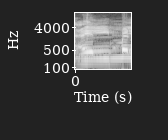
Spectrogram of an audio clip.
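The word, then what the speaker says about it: عِلْمَ: Love തഅലമൂന ഇൽമ എന്ന് പറയും. അത് കസ്റല്ല. അതേതാ? അതിന് ഇമാല എന്നാ പറയാ ഉച്ചാരണത്തിന്. എന്ന് പറഞ്ഞ ശബ്ദമല്ല വരേണ്ടത്. എന്താ വരേണ്ടത്? കസ്റ് വരണം. ഈ എന്ന ശബ്ദമാണ് വരേണ്ടത്. എന്ന് ചെരിഞ്ഞ ശബ്ദം വന്നാൽ അത് കസ്റാവുകയില്ല. കല്ലാ ലൗ തഅലമൂന ഇൽമൽ. ഇൽമൽ ഇൽമൽ ഇൽമൽ എന്ന് പറഞ്ഞാൽ ശരിയല്ല. ഇൽമലല്ല, ഇൽമൽ.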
